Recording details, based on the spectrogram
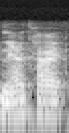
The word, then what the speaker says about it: Namco: He actually worked on a few Namco, uh, Namco Bandai fighting games. – For you said it right the first time, Namco.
